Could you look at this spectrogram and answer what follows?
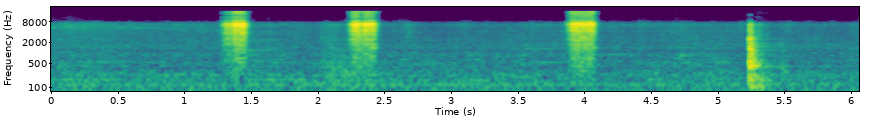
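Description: Three short blasts of aerosol cleaner sprayed into a car's throttle body, each lasting about a quarter second, then a single sharp click about five seconds in.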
